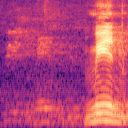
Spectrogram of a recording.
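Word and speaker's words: من: tadi dalam kurung itu Min atau Man bacanya Min kenapa Min karena huruf Jar kalau Man itu Isim istighfar kata tanya karena ini kita membahas huruf jer maka bacanya Min artinya dari kemudian Ila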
